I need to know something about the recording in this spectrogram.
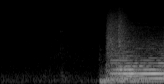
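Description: A school band starts playing loudly in an echoing hall.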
